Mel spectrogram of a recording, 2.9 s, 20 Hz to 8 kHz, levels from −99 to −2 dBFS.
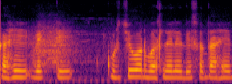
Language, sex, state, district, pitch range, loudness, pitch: Marathi, male, Maharashtra, Aurangabad, 180-190 Hz, -29 LUFS, 185 Hz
